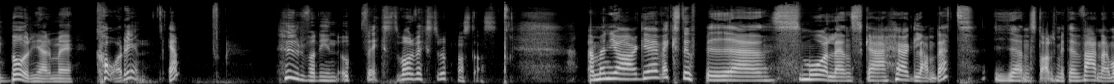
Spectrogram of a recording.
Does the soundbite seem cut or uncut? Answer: uncut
